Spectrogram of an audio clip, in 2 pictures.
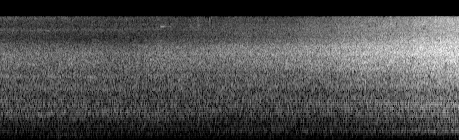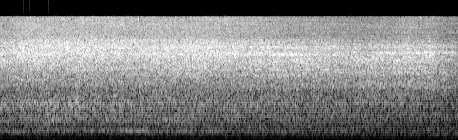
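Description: Electric train running past on the tracks below: a steady rush of wheels on rail that swells from about seven seconds in and stays loud, with a low hum in it, easing off near the end.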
